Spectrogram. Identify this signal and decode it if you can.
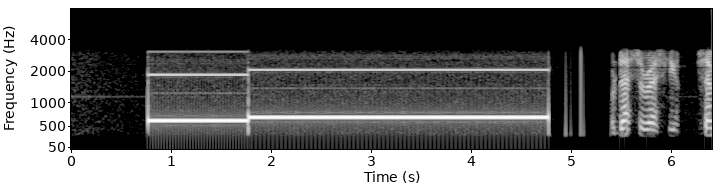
Two-tone page, heard as a one-second tone, then a three-second tone, about 620 then 690 Hz, with speech. It is heard from 0.8 to 4.8 s.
